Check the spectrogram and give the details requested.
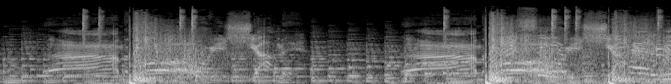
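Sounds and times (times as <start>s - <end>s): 
excited voices talking: 0.5s - 3.0s, 4.1s - 6.6s
video game gunshots: 0.8s - 2.2s, 4.8s - 6.6s.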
